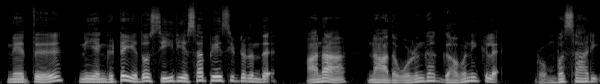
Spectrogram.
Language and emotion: Tamil, sad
